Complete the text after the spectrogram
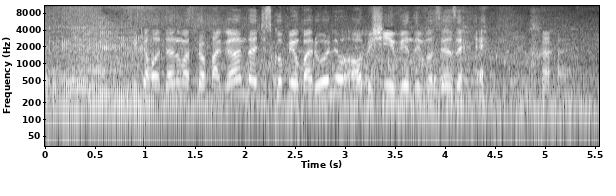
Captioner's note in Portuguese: risadas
